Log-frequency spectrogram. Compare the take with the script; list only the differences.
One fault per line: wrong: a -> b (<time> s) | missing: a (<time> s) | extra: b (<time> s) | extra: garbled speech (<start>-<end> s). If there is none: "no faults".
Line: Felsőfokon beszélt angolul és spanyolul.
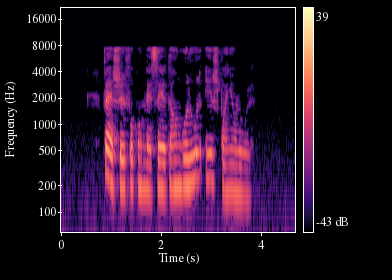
no faults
